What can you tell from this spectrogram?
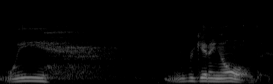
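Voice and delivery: ashamed murmur. Acted.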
